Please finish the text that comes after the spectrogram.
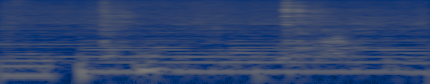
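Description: A spatula scrapes and stirs beetroot and carrot in a pan twice, with a faint sizzle continuing underneath.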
